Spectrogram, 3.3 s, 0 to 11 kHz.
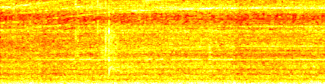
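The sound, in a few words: Hawker 800XP jet taxiing at night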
